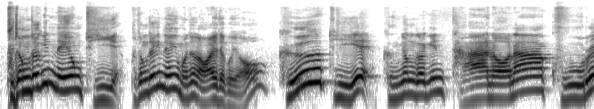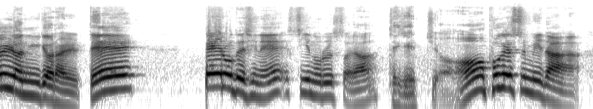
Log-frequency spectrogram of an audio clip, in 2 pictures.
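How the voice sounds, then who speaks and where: Lively Korean man teaching Spanish. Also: sits high. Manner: explains step by step, reads example sentences slowly. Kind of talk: online language lesson.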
